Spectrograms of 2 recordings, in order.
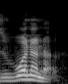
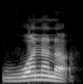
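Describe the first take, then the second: First: The words are reduced and run together. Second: The same.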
